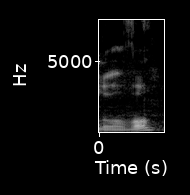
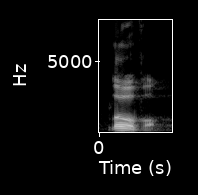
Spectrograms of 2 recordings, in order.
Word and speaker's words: Louisville: co-founded D catalyst the first business accelerator in Louisville so it should not be any surprise that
